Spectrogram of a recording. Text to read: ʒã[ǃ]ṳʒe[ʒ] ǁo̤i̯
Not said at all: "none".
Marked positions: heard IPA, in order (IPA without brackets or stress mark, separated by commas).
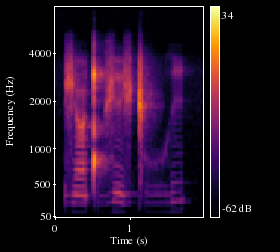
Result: ǃ, ʒ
